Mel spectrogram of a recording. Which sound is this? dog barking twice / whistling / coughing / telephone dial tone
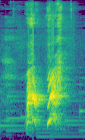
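dog barking twice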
